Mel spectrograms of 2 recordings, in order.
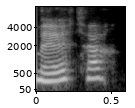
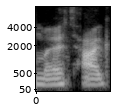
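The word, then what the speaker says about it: Murtagh: the book is called Murder tag now and I'm like no one's listening to you no it's called it's murder or murder like whatever it's not you don't pronounce the g h like if you don't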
